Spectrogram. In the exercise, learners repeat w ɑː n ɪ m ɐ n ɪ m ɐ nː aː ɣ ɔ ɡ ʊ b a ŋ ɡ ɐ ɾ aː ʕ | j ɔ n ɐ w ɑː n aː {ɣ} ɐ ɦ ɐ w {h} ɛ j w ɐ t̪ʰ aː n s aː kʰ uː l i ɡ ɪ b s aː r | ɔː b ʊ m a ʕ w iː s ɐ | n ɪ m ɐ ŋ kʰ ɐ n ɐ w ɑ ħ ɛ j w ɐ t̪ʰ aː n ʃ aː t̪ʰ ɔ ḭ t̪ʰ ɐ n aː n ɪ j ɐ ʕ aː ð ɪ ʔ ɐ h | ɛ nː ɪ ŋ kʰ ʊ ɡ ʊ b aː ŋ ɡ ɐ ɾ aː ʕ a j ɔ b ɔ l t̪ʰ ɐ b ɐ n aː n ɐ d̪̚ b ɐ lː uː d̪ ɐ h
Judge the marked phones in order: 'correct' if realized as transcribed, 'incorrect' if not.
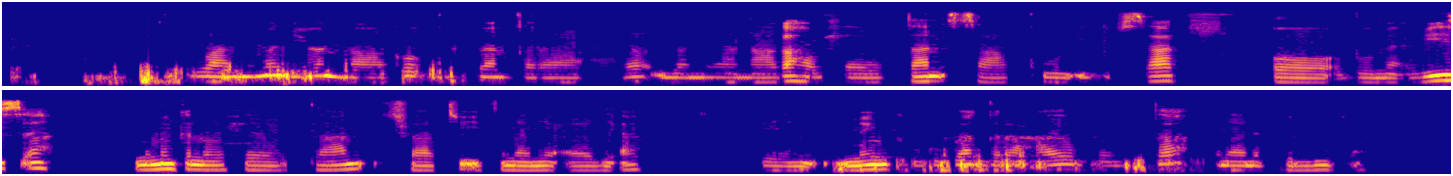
correct, incorrect: ħ

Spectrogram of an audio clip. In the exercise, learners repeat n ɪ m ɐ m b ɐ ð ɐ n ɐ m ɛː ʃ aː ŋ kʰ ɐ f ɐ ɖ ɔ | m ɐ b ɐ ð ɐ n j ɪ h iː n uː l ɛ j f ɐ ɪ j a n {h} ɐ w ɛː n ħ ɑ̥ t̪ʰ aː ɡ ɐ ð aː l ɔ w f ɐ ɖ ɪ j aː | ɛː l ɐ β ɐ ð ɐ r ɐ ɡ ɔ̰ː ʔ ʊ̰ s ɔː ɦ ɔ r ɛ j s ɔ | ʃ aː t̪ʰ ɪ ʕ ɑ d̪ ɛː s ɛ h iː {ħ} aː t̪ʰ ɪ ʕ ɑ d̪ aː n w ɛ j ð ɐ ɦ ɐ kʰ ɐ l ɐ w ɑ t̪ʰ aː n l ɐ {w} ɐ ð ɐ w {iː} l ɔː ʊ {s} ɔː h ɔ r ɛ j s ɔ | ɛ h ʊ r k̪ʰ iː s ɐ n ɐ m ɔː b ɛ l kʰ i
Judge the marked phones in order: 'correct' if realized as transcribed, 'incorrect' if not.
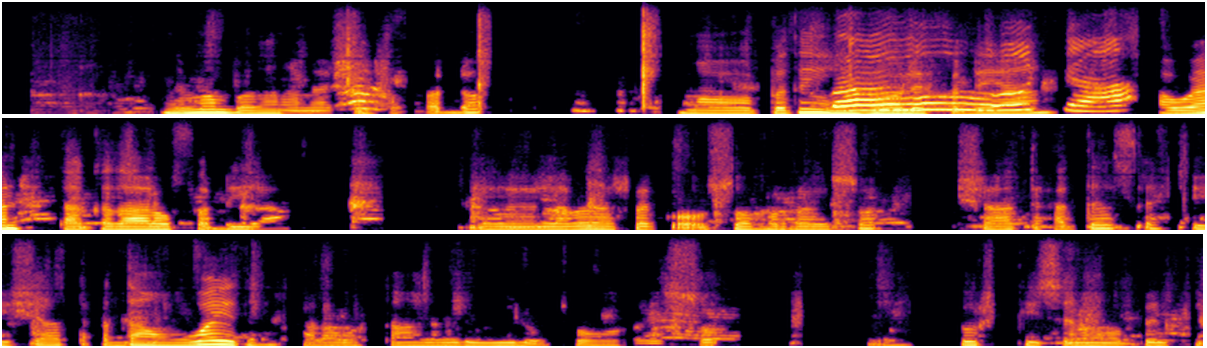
correct, incorrect: ʃ, incorrect: β, correct, correct

